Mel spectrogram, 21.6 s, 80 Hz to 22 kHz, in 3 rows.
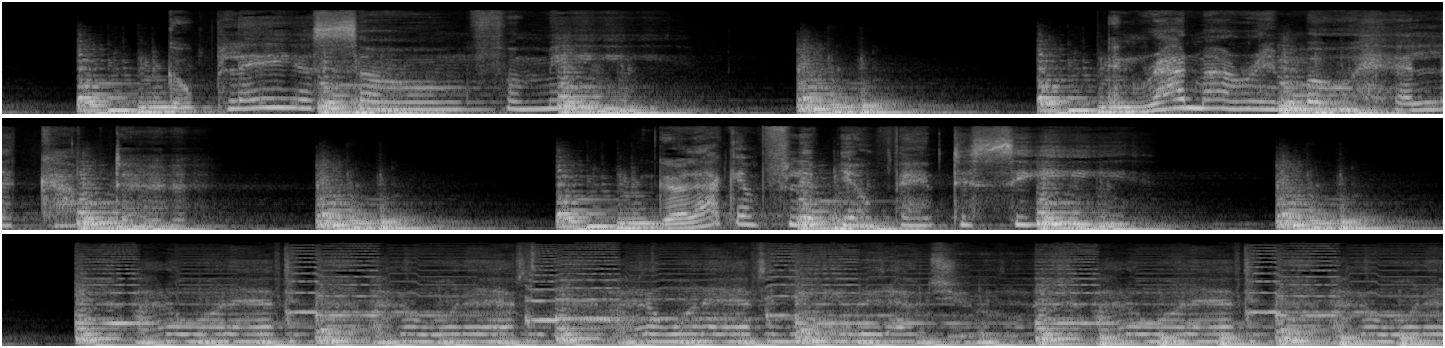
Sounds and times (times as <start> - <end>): Music: 0.0 - 21.6.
